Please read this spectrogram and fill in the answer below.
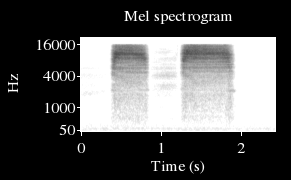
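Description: Two drawn-out 'sss' hisses, each about half a second long, a little under a second apart: the cartoon letter S voicing its phonics sound.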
